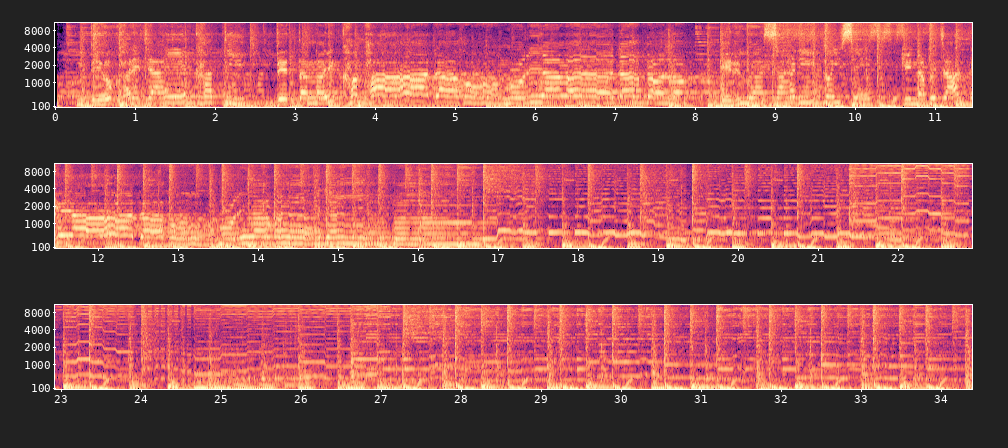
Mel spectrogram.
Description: Bhojpuri Songs
Slow Reverb Version
• Simple and Lofi sound
• Crisp and clear sound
